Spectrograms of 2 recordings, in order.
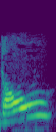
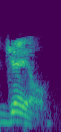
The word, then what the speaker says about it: gaol: I thought it was goal. I thought it was maybe some old English word, but apparently GAOL is pronounced jail.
